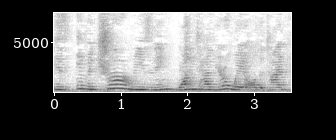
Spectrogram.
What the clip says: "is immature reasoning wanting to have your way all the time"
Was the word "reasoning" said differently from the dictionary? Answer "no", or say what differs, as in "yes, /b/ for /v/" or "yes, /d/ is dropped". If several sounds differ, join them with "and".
no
